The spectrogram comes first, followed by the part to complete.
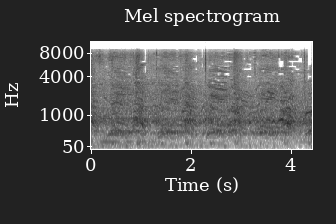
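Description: Baseball stadium crowd cheering and yelling, many voices at once, celebrating the final out of a no-hitter.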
